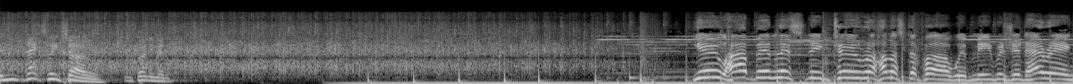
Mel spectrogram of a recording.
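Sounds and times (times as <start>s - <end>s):
speech: 0.0s - 1.9s, 6.9s - 10.7s
audience applause: 0.0s - 6.6s.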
